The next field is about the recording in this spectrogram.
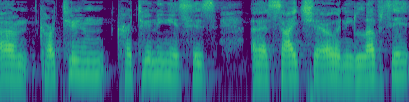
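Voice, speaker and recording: Speaking fairly slowly in an American accent, a woman has a very deep, low pitch, a dark, mellow tone and vocal fry. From Brooklyn, New York. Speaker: anthropologist and author. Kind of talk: lecture. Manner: halting, many fillers.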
